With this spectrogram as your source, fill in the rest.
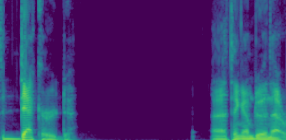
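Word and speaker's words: Decherd: answer is no and thank you for the pronunciation guide from Grant and from 2862 and from others like 1087 it's Deckard I think I'm doing that right Nick says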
